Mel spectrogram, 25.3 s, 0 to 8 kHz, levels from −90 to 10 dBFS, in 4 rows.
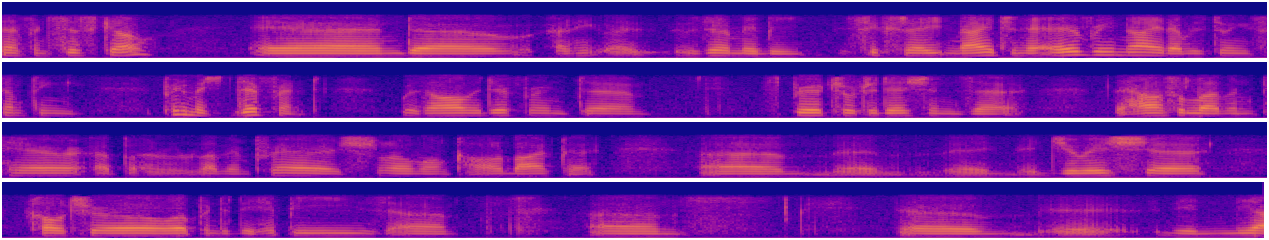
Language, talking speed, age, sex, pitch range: English, 135 wpm, 60-79, male, 125-140 Hz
